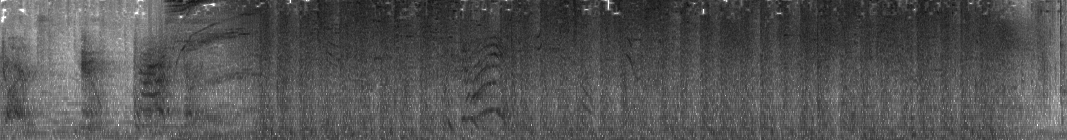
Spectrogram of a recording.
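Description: Guards open fire with sustained, dense gunfire in the video game Tales from the Borderlands. The volley is loud and continuous for about eight seconds and then cuts off, with a voice speaking briefly at the start.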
